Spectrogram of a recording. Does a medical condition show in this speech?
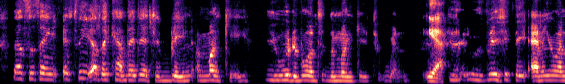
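Yes: cerebral palsy.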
